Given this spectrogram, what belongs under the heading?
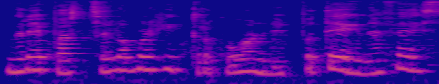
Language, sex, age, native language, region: Slovenian, female, 50-59, Slovenian, Carinthia region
